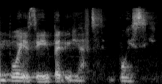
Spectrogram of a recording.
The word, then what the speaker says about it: Boise: not a native it's it's boyy with a very soft are you serious so you have to say boyy boyy boyy but is it is where is the emphasis on the salable is it boyy or is it Boise boy it's the where do you do you hit the B boy you hit the B boyy exactly and so it's like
